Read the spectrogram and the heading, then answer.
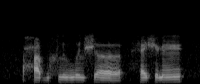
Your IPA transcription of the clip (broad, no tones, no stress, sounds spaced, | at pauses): ħ ɑ b ʊ x l u w ʊ l ʃ ʌː | h æ ʃ ɛ ɽ ɛ̃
